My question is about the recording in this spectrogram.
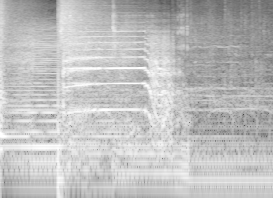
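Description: Electric guitar and band in a musician's monitor mix: a sharp hit about a second in opens a held closing chord, which slides down in pitch and cuts off near three seconds in. A faint low hum remains after it stops.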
